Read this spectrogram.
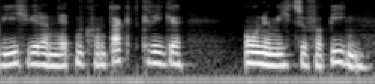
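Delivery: usual speaking voice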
